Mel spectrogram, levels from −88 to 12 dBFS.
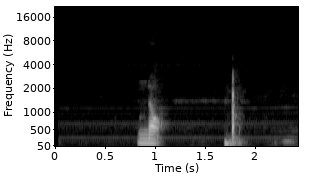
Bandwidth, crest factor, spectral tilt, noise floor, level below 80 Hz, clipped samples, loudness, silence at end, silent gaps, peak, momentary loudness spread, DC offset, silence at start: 3.4 kHz; 24 dB; -11 dB/octave; -69 dBFS; -60 dBFS; under 0.1%; -26 LUFS; 0.6 s; none; -6 dBFS; 10 LU; under 0.1%; 0.8 s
